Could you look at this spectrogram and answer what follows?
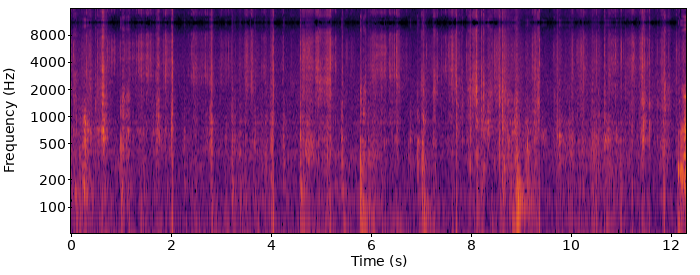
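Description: Vinyl cover being peeled off a chipboard three-ring binder: uneven crinkling and crackling with tearing pulls in irregular bursts, close and fairly quiet, with no talking.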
